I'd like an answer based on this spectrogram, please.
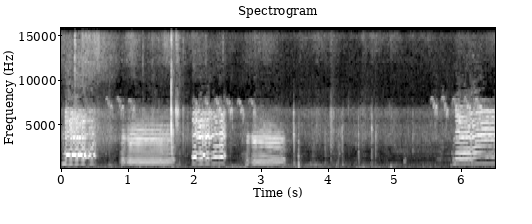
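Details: Black goats at a farm in Gimhae, South Korea, on a sunny Monday morning, 1 April 2019; several wavering, nasal bleats in quick succession, each about half a second, with brief gaps and faint farm background.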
